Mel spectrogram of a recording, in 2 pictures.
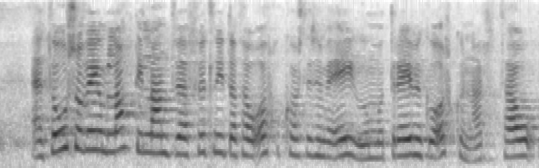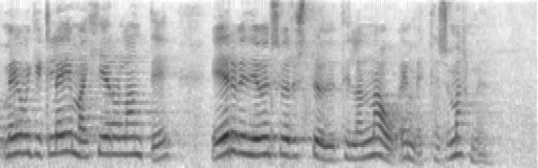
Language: Icelandic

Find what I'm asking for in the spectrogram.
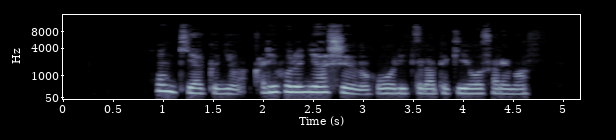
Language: Japanese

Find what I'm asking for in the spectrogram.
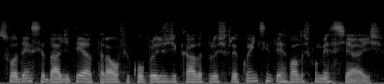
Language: Portuguese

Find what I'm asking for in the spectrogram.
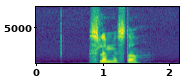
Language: Norwegian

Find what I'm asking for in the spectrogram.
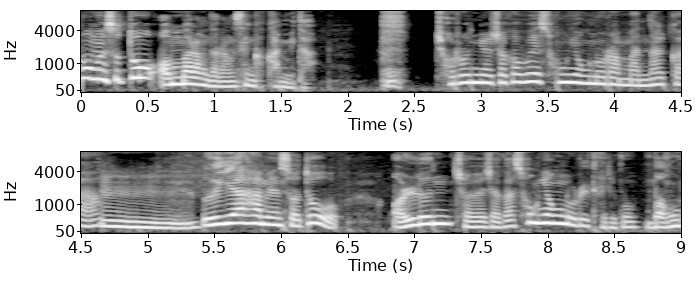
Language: Korean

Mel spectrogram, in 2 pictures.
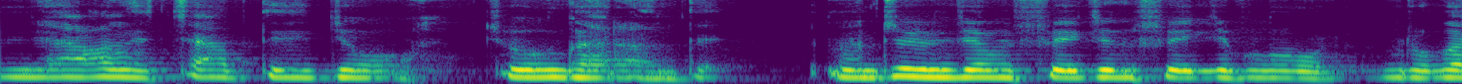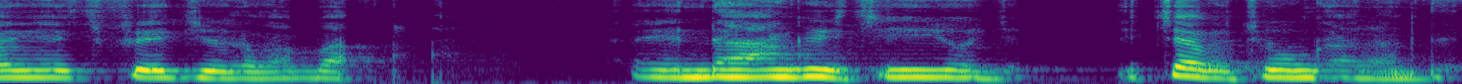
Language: Mandjak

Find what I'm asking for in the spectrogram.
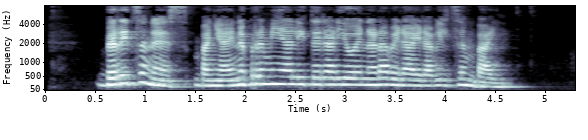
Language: Basque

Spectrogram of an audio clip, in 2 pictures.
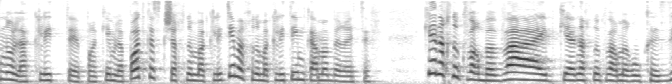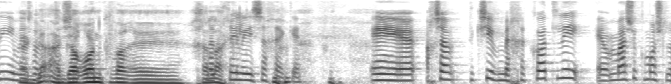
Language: Hebrew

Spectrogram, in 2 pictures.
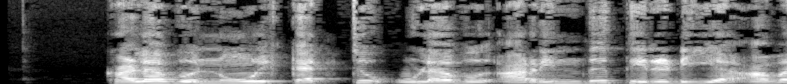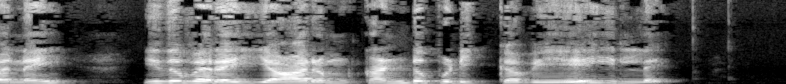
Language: Tamil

